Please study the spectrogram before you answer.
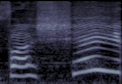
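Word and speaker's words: Vacher: You mean Vache is the one who did all of these... experiments? Apparently the R is silent.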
